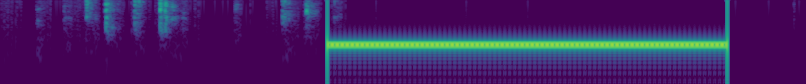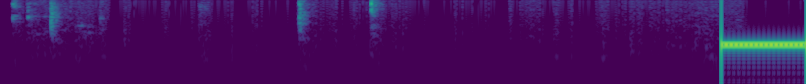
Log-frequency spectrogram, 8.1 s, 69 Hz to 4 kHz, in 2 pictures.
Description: Ringback tone (North America), 440 + 480 Hz.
